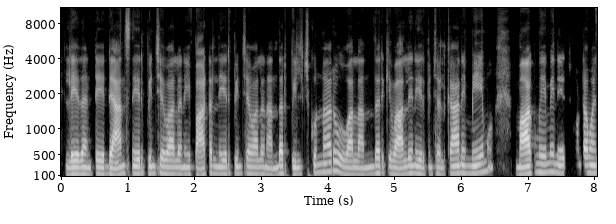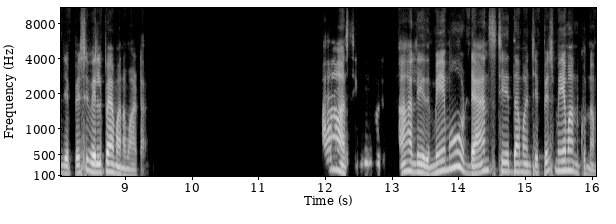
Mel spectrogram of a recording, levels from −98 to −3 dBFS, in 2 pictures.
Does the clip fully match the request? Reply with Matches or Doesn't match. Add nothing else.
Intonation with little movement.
Doesn't match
